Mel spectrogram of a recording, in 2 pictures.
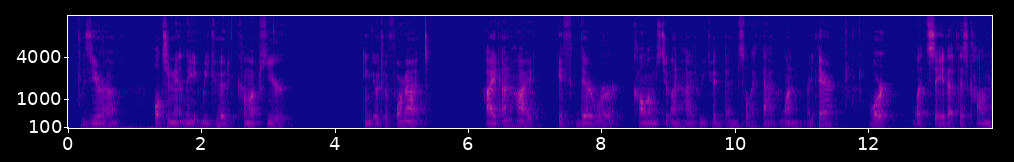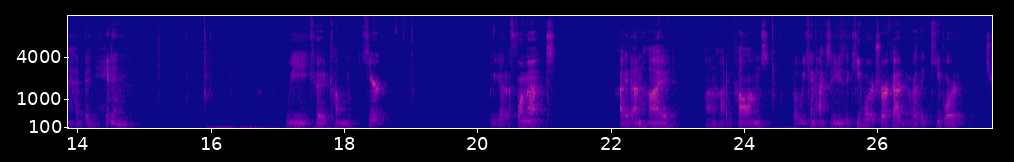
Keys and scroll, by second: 15.9 ctrl+0.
